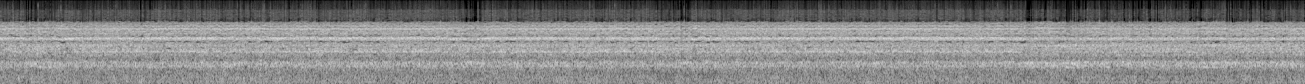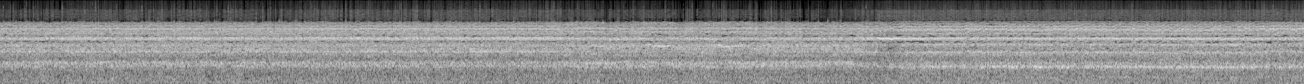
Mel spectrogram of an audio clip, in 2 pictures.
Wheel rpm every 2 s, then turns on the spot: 230, 230, 230, 230, 230, 230, 230, 230, 230, 230, 230, 210, 200.
none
